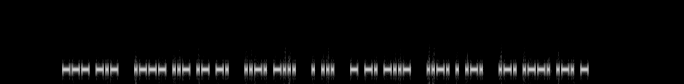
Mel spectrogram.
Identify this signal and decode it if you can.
Morse code, heard as a keyed tone, about 50 wpm, 700 Hz. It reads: OK JUAN FB ES TNX FER RPRT
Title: K1USN SST QSO Practice 50wpm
